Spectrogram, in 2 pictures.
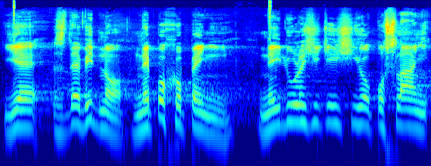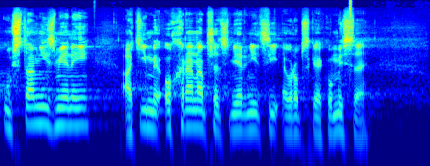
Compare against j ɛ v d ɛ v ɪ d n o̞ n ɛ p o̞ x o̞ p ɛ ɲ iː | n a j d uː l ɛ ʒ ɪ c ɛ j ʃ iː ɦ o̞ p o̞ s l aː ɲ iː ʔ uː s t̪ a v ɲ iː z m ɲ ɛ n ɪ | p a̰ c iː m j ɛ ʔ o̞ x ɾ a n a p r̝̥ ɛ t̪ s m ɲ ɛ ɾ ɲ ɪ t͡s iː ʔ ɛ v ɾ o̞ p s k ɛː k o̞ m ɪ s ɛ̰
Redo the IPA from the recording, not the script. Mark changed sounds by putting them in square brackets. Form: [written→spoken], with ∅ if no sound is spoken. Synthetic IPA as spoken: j ɛ [v→z] d ɛ v ɪ d n o̞ n ɛ p o̞ x o̞ p ɛ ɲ iː | n [a→ɛ] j d uː l ɛ ʒ ɪ c ɛ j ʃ iː ɦ o̞ p o̞ s l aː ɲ iː ʔ uː s t̪ a v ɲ iː z m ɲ ɛ n ɪ | [p→ʔ] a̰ c iː m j ɛ ʔ o̞ x ɾ a n a p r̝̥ ɛ t̪ s m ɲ ɛ ɾ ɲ ɪ t͡s iː ʔ ɛ v ɾ o̞ p s k ɛː k o̞ m ɪ s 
